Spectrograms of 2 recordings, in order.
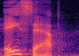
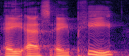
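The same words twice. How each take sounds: First: It is spoken as a single word. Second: It is spoken as four separate letters. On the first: It is treated as an acronym. "more like a word" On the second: It is treated as an initialism. "that's an initialism"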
